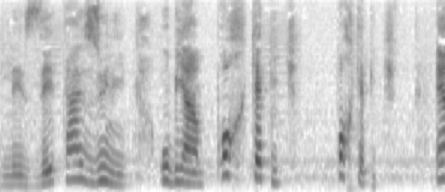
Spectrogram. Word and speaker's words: États-Unis: La liaison est obligatoire dans la plupart des mots composés comme par exemple les États-Unis. les États-Unis ou bien porquep porquep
